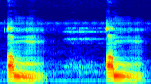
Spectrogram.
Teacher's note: اس کے ادا کرنے میں آواز دونوں ہونٹوں پر ٹھہر جائیں گی۔ اس سے معلوم ہوا کہ میم کا مخرج دونوں ہونٹ ہیں۔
